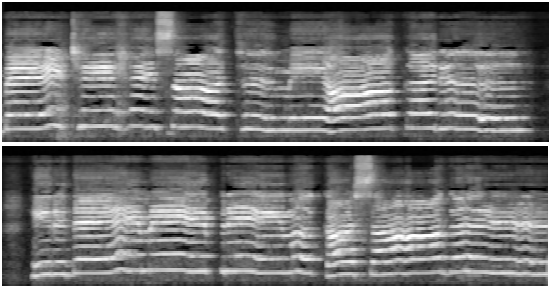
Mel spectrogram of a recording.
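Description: A woman singing a devotional bhajan solo, in long held and ornamented notes, with a short break for breath about halfway through.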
